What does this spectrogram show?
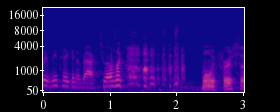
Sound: gasps

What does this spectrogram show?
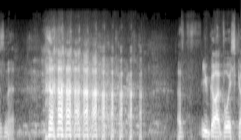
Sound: audience laughing

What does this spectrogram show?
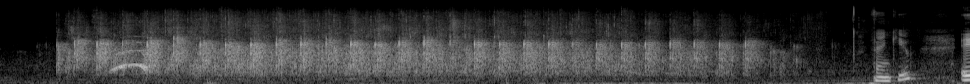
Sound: applause

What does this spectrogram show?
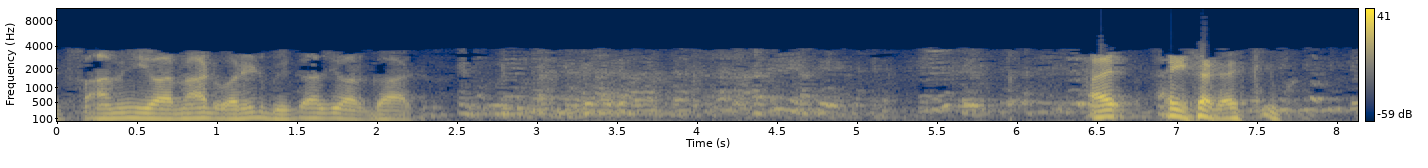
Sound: laughter

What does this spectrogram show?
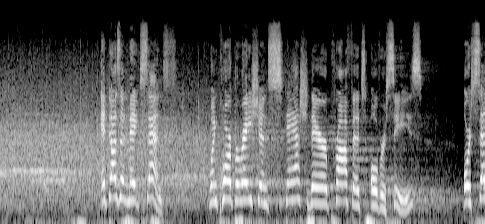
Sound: applause

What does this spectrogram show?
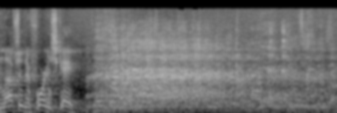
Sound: audience laughing

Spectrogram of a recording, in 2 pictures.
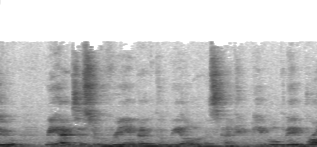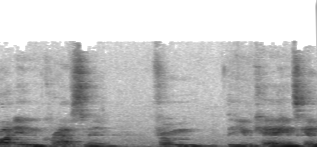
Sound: none

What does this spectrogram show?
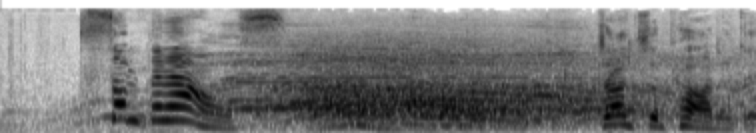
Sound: audience jeering

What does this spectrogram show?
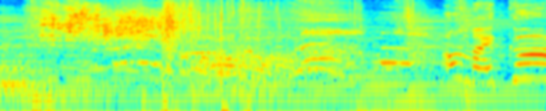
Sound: all gasp

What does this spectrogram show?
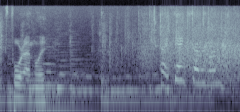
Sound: applause

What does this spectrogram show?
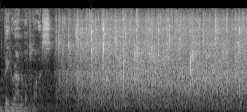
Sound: audience applauds

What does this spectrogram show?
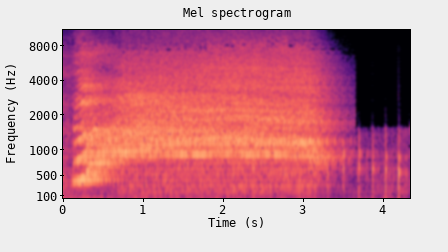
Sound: screaming

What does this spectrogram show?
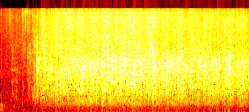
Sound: audience applauds

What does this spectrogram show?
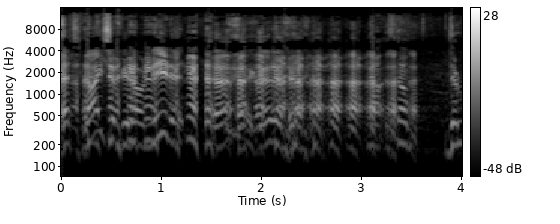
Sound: group laughter

